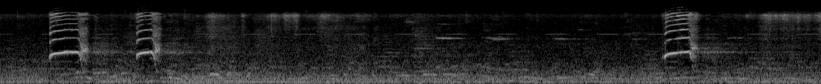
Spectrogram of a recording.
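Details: Female deer at a zoo, calling while a male deer is being fed: three short, high-pitched squeals with a sharp upward sweep, two close together early and one near the end, over a steady low background hum.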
